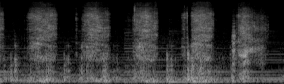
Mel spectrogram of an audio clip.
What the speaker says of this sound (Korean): 무채 대신 무를 갈아 넣었답니다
